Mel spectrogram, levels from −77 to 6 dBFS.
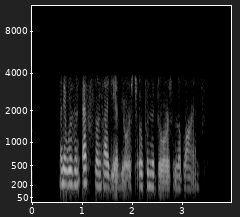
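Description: Throughout, the speech sounds hoarse, buzzy and thin, with nothing above 3.8 kHz: heavy Speex codec damage, its starved excitation fitting a low setting near 8 kbps.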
